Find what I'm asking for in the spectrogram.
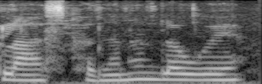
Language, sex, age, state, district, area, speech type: Manipuri, female, 18-30, Manipur, Thoubal, rural, spontaneous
